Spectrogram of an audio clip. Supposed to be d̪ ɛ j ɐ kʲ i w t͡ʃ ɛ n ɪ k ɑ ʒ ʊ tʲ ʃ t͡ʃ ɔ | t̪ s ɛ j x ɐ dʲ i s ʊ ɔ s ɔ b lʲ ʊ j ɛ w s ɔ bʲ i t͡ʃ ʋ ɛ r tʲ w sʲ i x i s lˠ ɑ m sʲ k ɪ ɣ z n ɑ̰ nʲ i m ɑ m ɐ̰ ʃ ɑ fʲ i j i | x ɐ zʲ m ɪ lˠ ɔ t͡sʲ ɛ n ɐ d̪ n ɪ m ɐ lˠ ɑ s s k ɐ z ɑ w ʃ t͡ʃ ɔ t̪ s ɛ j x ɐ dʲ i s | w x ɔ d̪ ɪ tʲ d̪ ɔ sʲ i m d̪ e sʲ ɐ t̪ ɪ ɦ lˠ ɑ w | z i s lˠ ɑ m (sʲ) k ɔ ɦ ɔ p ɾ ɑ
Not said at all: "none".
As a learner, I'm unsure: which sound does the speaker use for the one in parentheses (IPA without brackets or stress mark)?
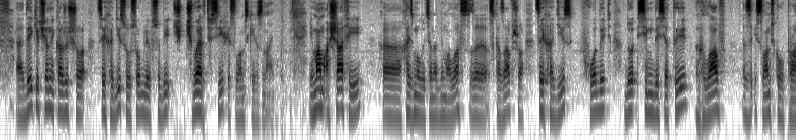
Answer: sʲ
